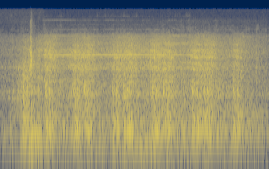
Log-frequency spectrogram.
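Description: A train passing close alongside, heard from inside a moving train: a loud rush of wheels and air with rhythmic wheel clacks, about three a second, and a steady high whine, fading near the end.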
